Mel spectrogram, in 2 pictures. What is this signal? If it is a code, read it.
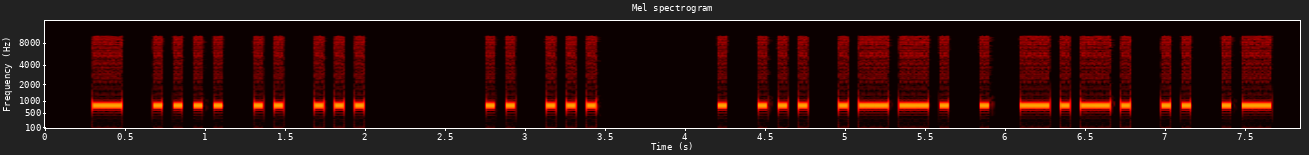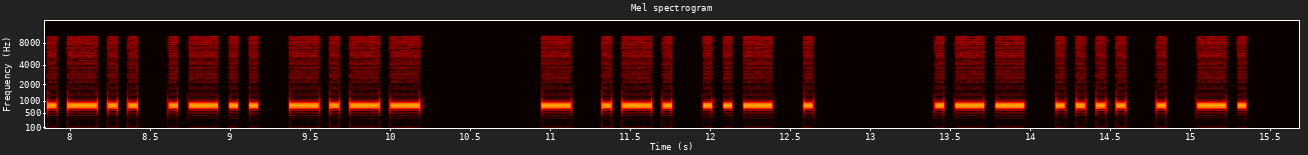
Morse code, heard as a keyed tone, about 19 wpm, 800 Hz. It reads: THIS IS ESPECIALLY TRUE WHEN
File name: Technical Subjects / Technical Subjects-mp3s / AND Gate @18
